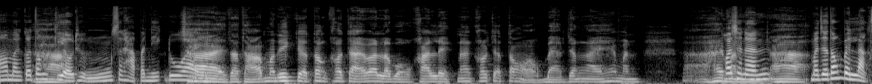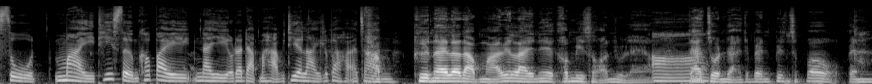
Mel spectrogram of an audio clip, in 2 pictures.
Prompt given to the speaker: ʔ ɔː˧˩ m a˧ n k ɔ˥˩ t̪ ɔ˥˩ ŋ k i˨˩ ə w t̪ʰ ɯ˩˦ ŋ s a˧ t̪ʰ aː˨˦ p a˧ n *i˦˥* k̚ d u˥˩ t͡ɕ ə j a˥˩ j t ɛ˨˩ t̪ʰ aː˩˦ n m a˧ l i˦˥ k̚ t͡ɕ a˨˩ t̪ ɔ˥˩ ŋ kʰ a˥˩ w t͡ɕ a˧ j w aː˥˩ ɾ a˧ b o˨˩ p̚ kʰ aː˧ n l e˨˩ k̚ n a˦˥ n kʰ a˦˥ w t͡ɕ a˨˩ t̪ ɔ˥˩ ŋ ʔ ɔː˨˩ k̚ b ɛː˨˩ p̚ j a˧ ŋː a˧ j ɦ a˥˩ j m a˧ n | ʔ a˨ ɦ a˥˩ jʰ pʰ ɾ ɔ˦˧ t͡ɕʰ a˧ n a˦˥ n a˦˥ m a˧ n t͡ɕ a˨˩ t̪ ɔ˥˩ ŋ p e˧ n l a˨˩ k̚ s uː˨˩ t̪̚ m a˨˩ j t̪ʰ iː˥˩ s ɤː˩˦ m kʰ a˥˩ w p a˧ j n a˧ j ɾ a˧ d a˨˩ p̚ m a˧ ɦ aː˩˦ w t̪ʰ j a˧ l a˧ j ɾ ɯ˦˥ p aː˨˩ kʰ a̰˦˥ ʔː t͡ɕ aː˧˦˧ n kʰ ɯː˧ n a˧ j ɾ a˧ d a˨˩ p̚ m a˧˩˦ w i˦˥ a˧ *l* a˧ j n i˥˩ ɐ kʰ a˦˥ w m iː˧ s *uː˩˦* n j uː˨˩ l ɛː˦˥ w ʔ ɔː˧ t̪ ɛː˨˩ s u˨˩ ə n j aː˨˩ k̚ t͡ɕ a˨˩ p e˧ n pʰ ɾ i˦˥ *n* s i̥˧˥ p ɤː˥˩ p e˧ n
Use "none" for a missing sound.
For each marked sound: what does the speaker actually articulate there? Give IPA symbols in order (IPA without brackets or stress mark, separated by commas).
i˦˥, l, ɔː˩˦, n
